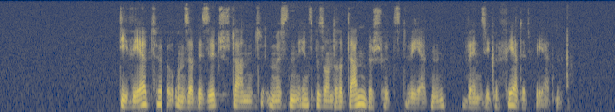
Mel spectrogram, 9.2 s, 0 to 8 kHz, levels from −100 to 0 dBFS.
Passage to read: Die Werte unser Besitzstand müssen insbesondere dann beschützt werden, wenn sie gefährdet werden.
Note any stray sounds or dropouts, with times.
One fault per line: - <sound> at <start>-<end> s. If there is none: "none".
- dropout at 2.4-2.5 s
